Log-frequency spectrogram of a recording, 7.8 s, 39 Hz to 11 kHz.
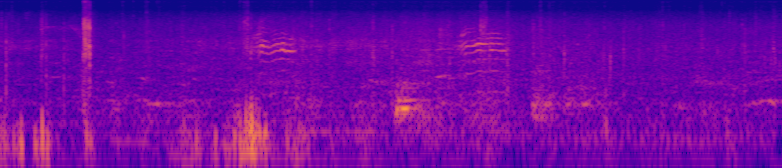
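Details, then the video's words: Village cat, one of two cats watching an 80-year-old woman eat and later fed rice by her, gives two faint, short wavering meows about two seconds apart over steady background hiss and a few soft knocks. "cute cat love old ladi"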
